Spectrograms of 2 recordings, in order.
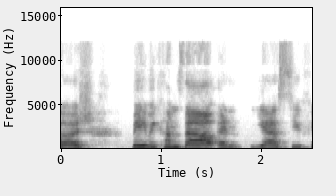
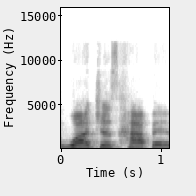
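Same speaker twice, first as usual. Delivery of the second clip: put-on sobbing, slower. Recounting the moment to listeners, retelling her own sobbing. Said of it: "I start immediately sobbing".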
